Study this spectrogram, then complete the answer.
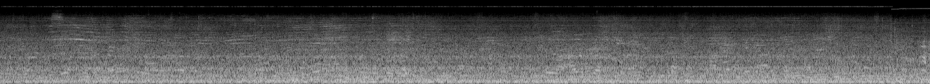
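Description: A fire hose sprays water in a steady rush.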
